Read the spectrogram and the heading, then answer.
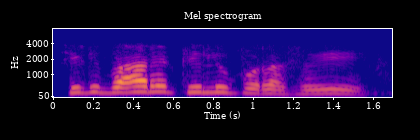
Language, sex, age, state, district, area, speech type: Odia, male, 45-60, Odisha, Nabarangpur, rural, conversation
